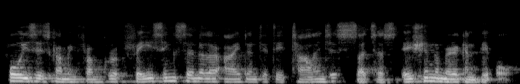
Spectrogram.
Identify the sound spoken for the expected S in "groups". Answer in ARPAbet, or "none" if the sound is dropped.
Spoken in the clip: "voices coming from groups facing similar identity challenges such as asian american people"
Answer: none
